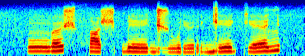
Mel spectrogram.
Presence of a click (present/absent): absent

